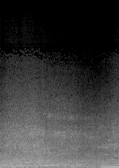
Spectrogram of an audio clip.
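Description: Racing karts in a WSK Champions Cup final at South Garda Karting, Lonato, a dense continuous high engine whine from several karts at full throttle on the track, steady and loud.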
